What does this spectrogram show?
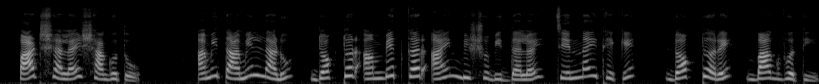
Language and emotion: Bengali, neutral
